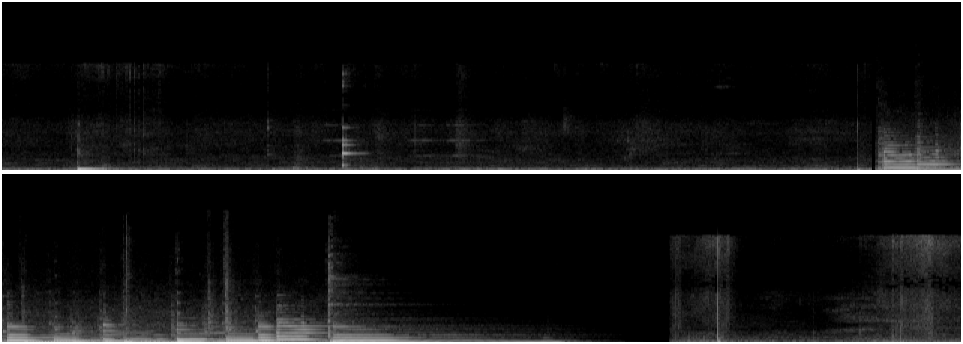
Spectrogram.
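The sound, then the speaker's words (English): Kilbeggan whiskey glugs steadily from a bottle into a glass for about four seconds, fairly loud, with a few light glassy clinks before and after. “Pour a little bit more Kilbeggan.”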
